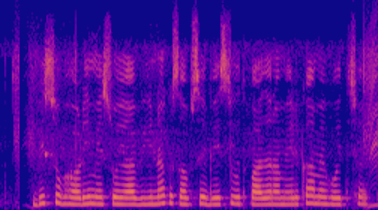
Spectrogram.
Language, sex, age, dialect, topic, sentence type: Maithili, female, 31-35, Bajjika, agriculture, statement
